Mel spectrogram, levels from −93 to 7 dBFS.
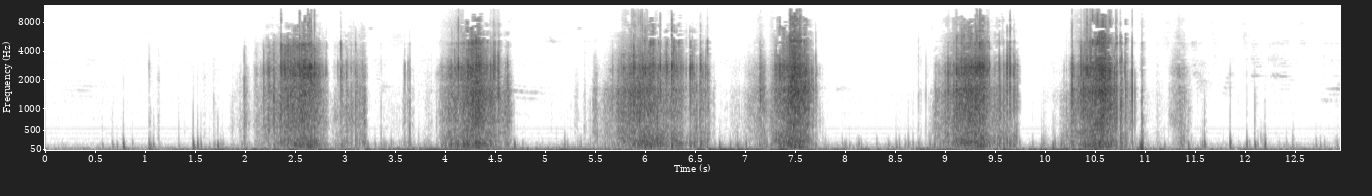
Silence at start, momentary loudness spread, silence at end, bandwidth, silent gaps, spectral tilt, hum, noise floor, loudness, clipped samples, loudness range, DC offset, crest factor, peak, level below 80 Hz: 0.55 s; 23 LU; 0.2 s; 11.5 kHz; none; -2.5 dB/octave; none; -52 dBFS; -20 LUFS; under 0.1%; 4 LU; under 0.1%; 22 dB; -4 dBFS; -42 dBFS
